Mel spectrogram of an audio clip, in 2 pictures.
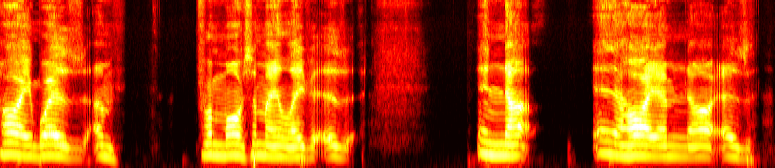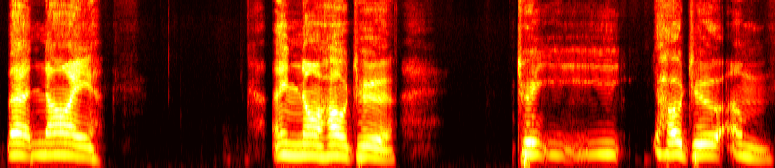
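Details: Adult man with a self-reported speech impediment, present for years and audible whenever he speaks; stuttering (speech disfluency) with repeated words.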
